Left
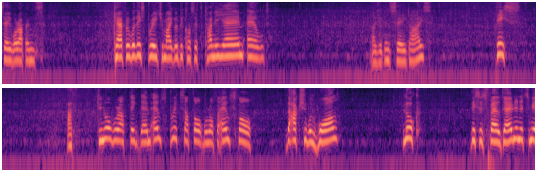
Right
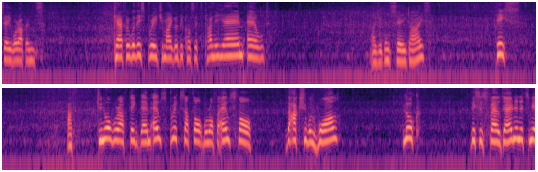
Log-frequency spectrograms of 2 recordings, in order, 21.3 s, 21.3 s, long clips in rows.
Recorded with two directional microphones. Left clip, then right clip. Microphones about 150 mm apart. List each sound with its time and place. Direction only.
0.0 s speech: 40° left (ahead or behind)
2.1 s speech: 35° left (ahead or behind)
4.5 s speech: 25° left (ahead or behind)
7.7 s speech: 20° left (ahead or behind)
9.8 s speech: 25° left (ahead or behind)
11.6 s a sound: 20° left (ahead or behind)
12.5 s speech: centre (ahead or behind)
16.3 s speech: 15° left (ahead or behind)
18.7 s speech: 25° left (ahead or behind)
20.1 s speech: 20° left (ahead or behind)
